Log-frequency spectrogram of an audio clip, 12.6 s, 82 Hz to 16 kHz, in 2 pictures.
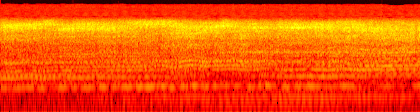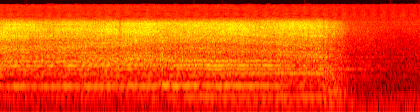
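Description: A pulling truck powered by a 216 Chevrolet six-cylinder engine runs hard and loud for about eleven seconds, a steady strained roar that suddenly cuts out near the end, leaving quieter background noise.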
